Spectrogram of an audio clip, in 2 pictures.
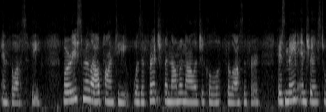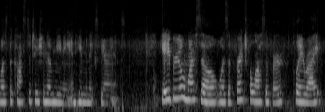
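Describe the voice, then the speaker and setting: A teenage girl presenting a school project, reading names slowly and then chatting casually from her bathroom. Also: fairly high pitch, a bit bright, rough recording. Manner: reads lists slowly, then chatty and giggly. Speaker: student presenter.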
